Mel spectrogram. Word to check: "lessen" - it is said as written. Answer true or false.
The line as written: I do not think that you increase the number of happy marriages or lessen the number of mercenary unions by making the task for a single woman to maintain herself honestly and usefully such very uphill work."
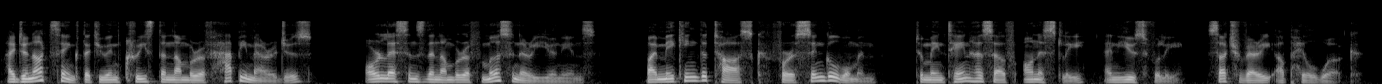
false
